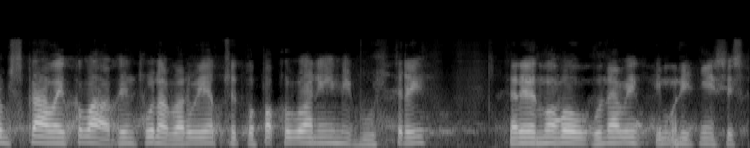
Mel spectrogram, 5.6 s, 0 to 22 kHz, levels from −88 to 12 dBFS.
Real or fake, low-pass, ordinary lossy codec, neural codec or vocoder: fake; 7.2 kHz; AAC, 96 kbps; codec, 16 kHz, 1 kbps, FreqCodec, larger model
